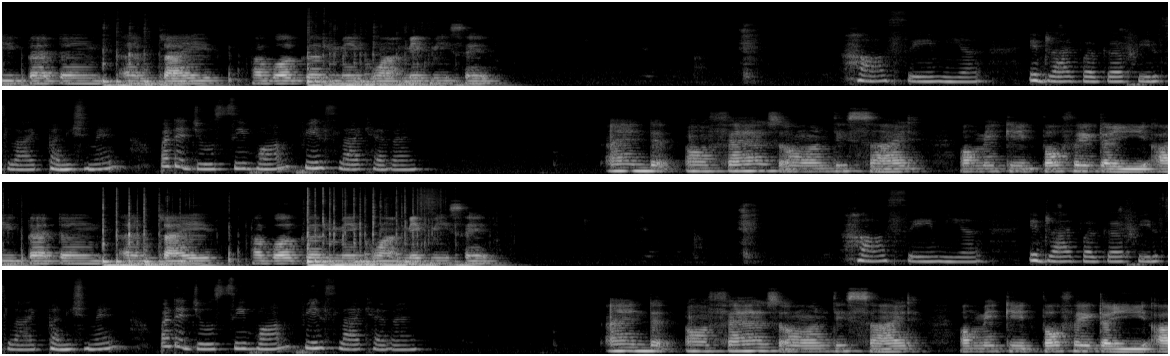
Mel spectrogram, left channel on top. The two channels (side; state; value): both; normal; correlation 0.33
